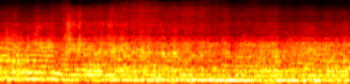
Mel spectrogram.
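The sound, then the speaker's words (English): Classic saloon racing cars, an Escort, a Cortina and an Alfa Romeo, roar steadily at high revs, a loud, continuous droning blur of motors passing at speed without a break, with no voices heard. “It's a top category, and those last three that you heard were all little escorts, and they're going like the clappers.”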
